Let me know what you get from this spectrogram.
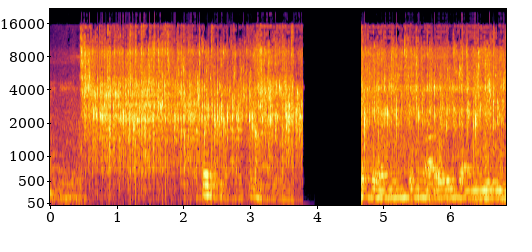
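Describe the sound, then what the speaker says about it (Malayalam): Tomatoes sizzle loudly in hot oil in a pan, a steady close frying hiss that breaks off briefly and then resumes, with a voice faintly under it. "അപ്പൊ തക്കാളി ഇട്ട് കൊടുക്കുക. എണ്ണയിൽ വേണം വേവിച്ചെടുക്കാനേ."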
